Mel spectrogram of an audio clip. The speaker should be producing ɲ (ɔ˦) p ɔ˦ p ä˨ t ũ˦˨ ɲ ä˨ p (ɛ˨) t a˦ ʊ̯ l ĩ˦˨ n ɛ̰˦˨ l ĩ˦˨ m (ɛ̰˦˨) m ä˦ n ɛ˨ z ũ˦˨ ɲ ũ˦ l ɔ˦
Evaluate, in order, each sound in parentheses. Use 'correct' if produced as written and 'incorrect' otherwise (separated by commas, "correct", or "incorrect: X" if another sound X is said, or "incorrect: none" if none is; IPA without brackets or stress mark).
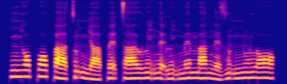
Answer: correct, incorrect: ɛ̰˦˨, incorrect: ɛ˦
